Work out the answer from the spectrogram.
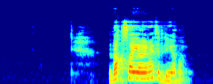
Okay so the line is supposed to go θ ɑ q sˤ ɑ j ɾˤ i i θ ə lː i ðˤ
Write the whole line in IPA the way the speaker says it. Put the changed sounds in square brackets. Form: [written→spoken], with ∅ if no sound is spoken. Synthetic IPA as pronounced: [θ→ð] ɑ q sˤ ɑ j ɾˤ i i θ ə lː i ðˤ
